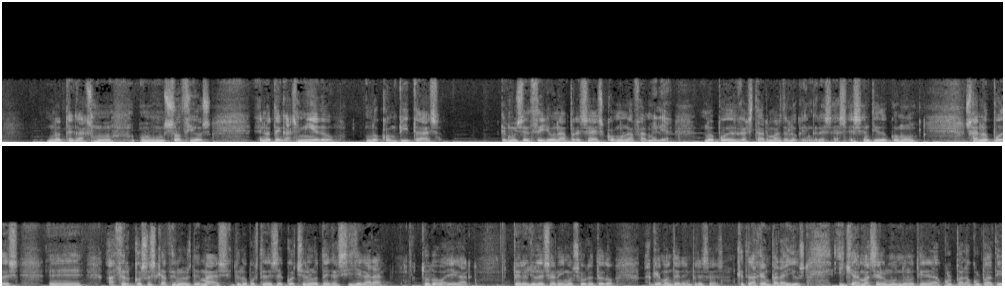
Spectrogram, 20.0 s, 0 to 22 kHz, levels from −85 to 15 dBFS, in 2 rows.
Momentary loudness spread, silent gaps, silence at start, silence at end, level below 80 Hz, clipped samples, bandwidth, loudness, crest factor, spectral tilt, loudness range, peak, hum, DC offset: 8 LU; none; 0 s; 0 s; -32 dBFS; under 0.1%; 10 kHz; -16 LUFS; 14 dB; -4.5 dB/octave; 2 LU; -2 dBFS; none; under 0.1%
